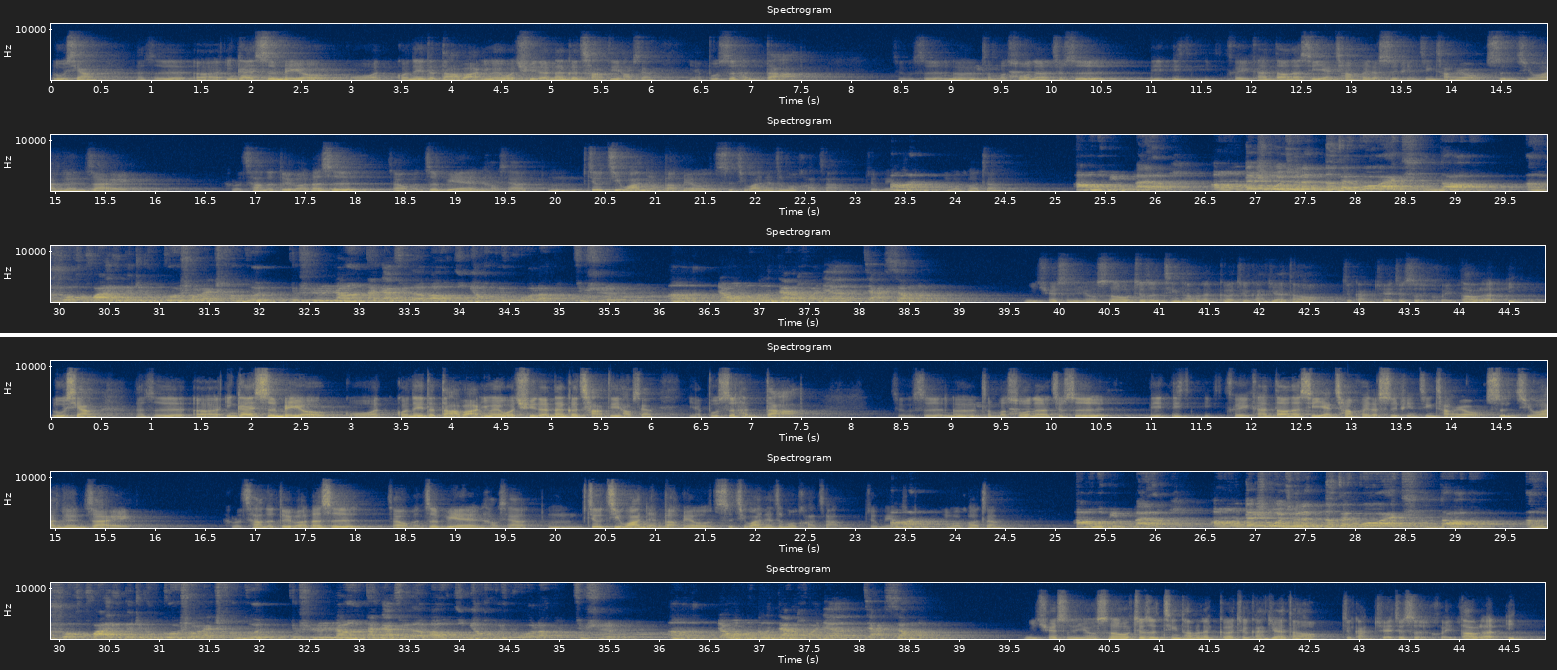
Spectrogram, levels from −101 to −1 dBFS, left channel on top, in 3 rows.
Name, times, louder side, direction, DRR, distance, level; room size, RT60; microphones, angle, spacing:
voice 1, 0.0-7.5 8.5-10.6 11.0-15.8 16.7-18.1 18.3-23.5 23.9-24.5 39.6-42.6 42.8-44.6, right 4 dB, 45° right, 11 dB, 0.3 m, -32 dB
voice 2, 23.3-23.7 25.2-29.2 29.7-34.9 35.2-35.6 36.1-38.7, equal, 10° right, -2 dB, 1.6 m, -29 dB
sound 1, 33.0-37.9, left 1 dB, 80° left, 1.8 m, -44 dB
13.0 x 7.2 x 4.2 m, 2.1 s
head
